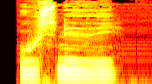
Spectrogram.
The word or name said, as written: usmidig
